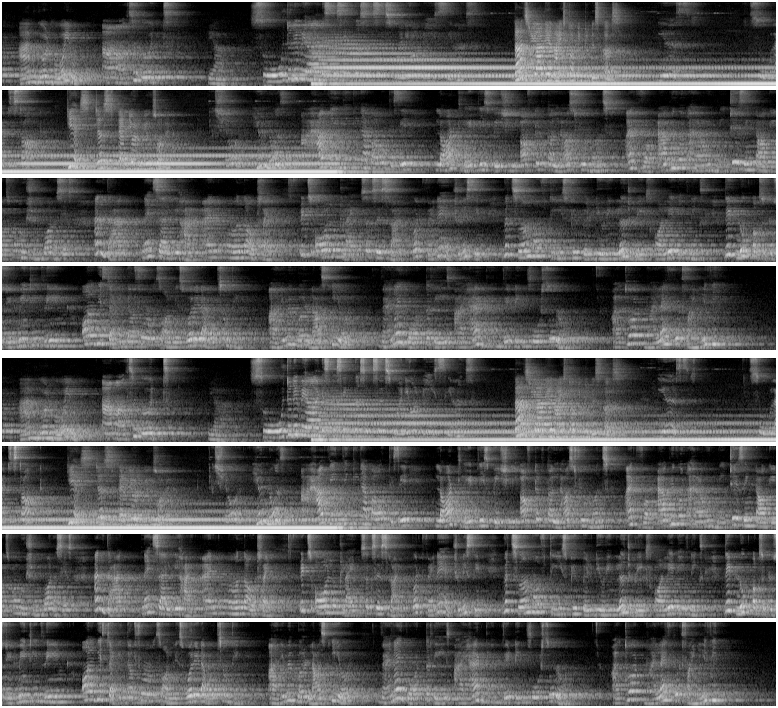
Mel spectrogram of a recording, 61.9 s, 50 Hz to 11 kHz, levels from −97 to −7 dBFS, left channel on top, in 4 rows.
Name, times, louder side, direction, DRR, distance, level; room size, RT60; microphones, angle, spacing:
voice 1, 0.3-1.6 4.1-4.5 10.2-12.4 16.7-18.9, left 1 dB, 45° left, 2 dB, 0.6 m, -32 dB
voice 2, 2.0-3.3 5.0-9.4 13.1-14.0 15.0-16.2 19.7-21.2 21.5-23.6 24.1-27.6 27.9-33.4 33.8-36.4 36.9-47.7 48.0-51.2 51.8-53.4 54.0-57.8 58.6-60.7, right 3 dB, 35° right, 2 dB, 0.4 m, -35 dB
sound 1, 6.2-22.2, left 1 dB, 65° left, 1.3 m, -23 dB
8.8 x 6.9 x 2.5 m, 2.8 s
head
